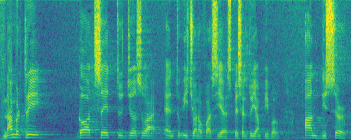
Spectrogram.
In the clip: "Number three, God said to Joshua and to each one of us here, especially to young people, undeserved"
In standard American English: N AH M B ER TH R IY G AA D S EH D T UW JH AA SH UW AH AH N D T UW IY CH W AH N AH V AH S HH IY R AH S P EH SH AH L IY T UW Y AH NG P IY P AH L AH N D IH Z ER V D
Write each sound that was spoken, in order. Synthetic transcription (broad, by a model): N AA M B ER T R IY G AA D S EH D T UW JH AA S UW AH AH N T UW IY CH W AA N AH F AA S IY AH S P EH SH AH L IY T UW Y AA NG P IY P AH L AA N D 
